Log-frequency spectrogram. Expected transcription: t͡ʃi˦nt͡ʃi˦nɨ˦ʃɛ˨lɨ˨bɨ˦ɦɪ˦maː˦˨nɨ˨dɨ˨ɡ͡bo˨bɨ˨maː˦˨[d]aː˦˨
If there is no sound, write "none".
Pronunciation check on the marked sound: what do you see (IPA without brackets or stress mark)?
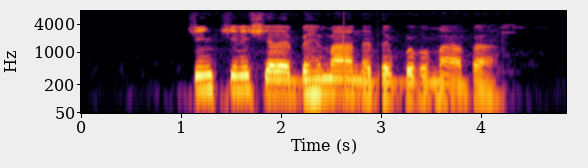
b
